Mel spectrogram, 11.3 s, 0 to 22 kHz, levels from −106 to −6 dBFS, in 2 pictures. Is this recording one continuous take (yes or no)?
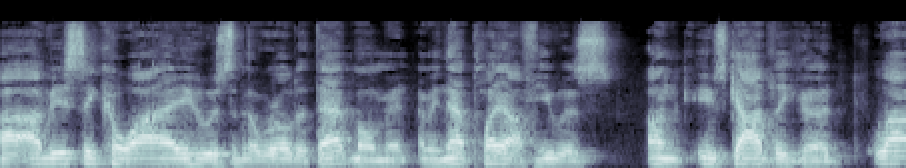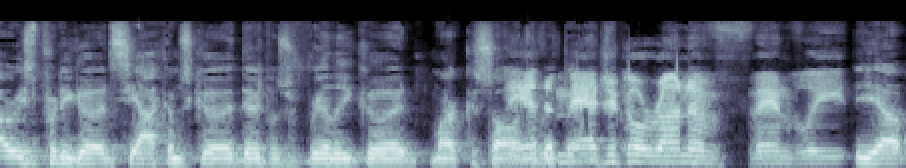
no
